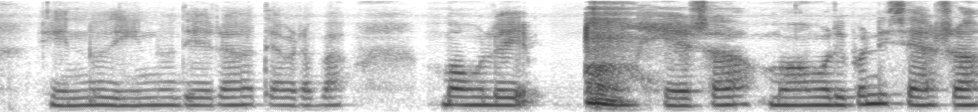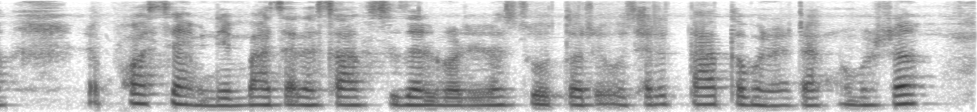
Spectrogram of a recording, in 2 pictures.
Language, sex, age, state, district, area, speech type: Nepali, female, 18-30, West Bengal, Kalimpong, rural, spontaneous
